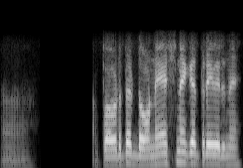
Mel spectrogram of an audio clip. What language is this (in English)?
Malayalam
